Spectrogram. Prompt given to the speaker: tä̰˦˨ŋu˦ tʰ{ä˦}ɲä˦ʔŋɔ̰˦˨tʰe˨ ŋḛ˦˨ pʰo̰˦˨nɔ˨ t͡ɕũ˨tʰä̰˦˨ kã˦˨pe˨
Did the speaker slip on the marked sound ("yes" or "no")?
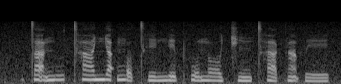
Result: no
